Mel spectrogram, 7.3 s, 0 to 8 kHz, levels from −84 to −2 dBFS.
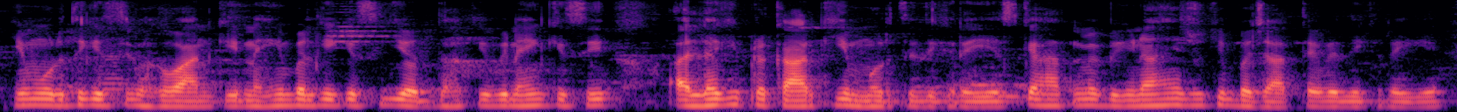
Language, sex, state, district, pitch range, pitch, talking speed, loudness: Hindi, male, Bihar, Muzaffarpur, 105-120 Hz, 115 Hz, 270 wpm, -29 LUFS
